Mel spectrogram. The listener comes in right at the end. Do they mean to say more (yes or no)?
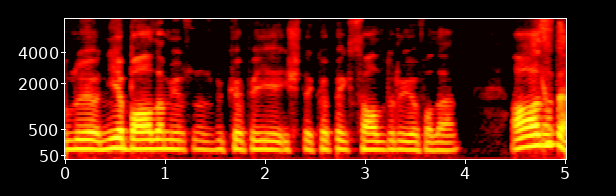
no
